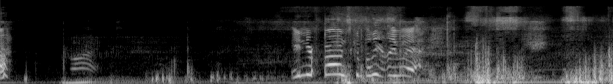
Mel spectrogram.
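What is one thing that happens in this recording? A sled scrapes and hisses over snow.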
